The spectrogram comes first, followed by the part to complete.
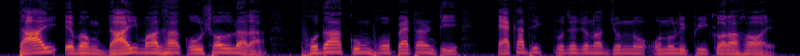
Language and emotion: Bengali, neutral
